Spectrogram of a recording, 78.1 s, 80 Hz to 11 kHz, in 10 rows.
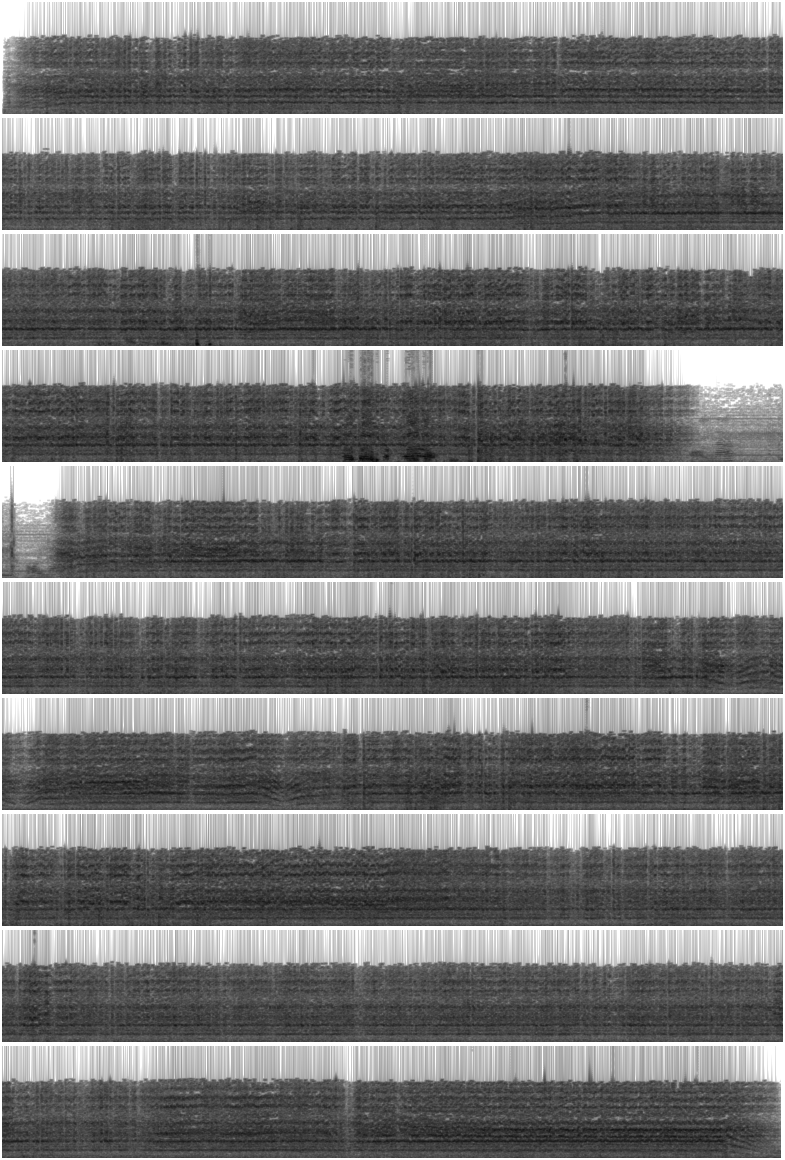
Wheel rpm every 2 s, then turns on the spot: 110, 160, 160, 160, 160, 160, 180, 220, 230, 230, 230, 230, 230, 240, 240, 40, 190, 230, 230, 230, 240, 230, 230, 150, 200, 210, 220, 220, 220, 220, 230, 230, 240, 230, 230, 230, 230, 220, 190.
none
